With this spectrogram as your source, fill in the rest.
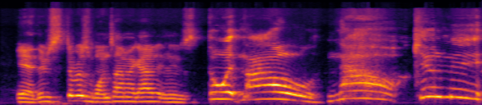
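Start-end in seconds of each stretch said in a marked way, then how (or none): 2.1-4.9 very high, very slow, loud, drawn-out stretched words. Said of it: "you hear [name]'s voice".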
